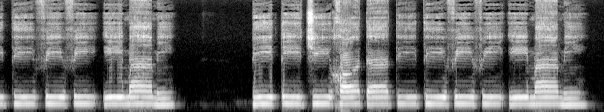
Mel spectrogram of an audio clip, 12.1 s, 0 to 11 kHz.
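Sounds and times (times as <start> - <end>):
man chanting syllables: 0.0 - 3.7, 5.0 - 12.0.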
